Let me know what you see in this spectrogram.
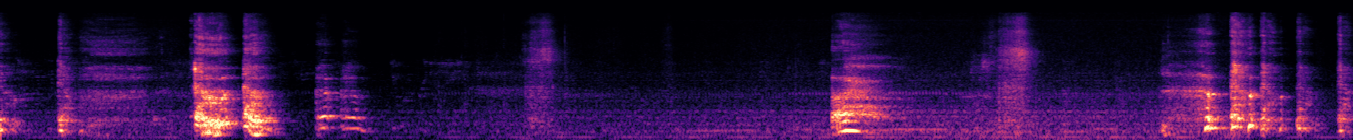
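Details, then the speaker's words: Adult woman, sick and fighting off an illness, back hurting from coughing; repeated harsh, barking cough bursts in clusters with groaning between; persistent coughing fit. "oh my back thank you my back hurts so bad from coughing yeah"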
